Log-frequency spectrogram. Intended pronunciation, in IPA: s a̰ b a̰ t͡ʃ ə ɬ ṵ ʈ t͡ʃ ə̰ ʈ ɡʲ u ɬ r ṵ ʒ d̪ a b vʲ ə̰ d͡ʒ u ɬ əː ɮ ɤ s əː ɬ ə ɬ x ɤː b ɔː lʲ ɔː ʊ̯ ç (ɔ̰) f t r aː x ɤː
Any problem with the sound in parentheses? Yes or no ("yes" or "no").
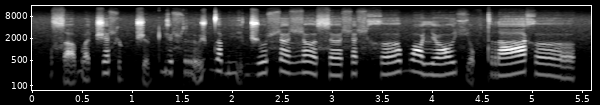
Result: no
